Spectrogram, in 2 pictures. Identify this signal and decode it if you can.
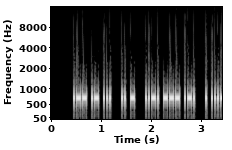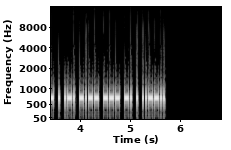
Morse code, heard as a keyed tone, about 40 wpm, 700 Hz. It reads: WAS IT FOR EVERYONE?
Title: Sentences from Top 1000 Words - Review Part 5 - 40wpm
